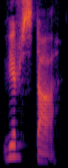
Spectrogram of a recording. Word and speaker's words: versta: The other headache is stress and pronunciation. Singular, versta. Plural, versti.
